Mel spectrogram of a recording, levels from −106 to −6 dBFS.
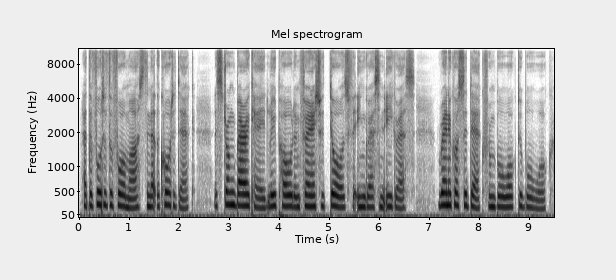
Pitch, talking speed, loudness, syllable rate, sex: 210 Hz, 200 wpm, -16 LUFS, 5.4 syllables/s, female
